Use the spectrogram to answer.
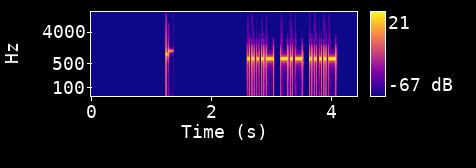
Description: Morse code, heard as a keyed tone, about 30 wpm, 700 Hz. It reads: 4K4
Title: Callsign Prefixes for Top 100 DXCC - 30wpm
